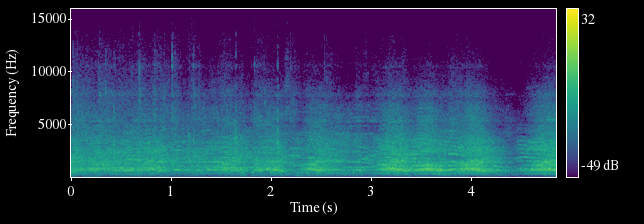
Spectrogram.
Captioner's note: audience chanting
